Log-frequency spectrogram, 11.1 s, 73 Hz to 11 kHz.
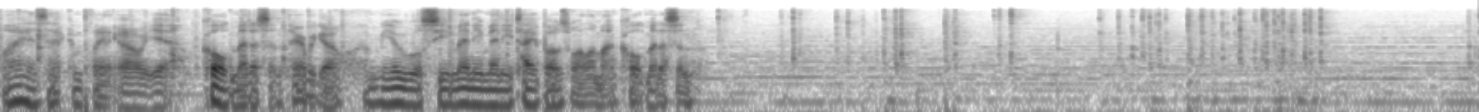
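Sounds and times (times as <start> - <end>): keyboard typing: 0.0 - 4.1, 5.3 - 10.0.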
